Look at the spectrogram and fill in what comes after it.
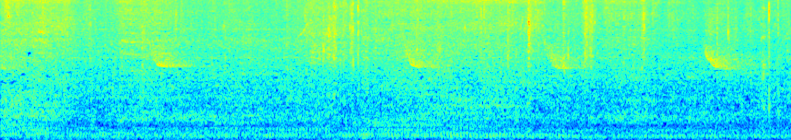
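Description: A bird calling, one short call that slides down in pitch and then holds, repeated about every two seconds, over a steady low outdoor rumble.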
